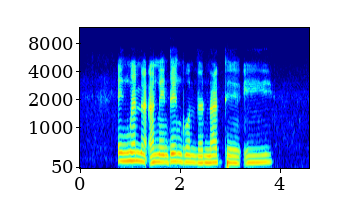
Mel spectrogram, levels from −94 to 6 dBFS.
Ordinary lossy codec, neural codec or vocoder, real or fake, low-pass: Opus, 32 kbps; codec, 16 kHz, 2 kbps, X-Codec, HuBERT features, trained on balanced general audio; fake; 7.2 kHz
